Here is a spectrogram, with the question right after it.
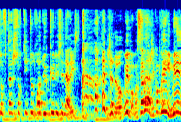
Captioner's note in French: rire agacé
